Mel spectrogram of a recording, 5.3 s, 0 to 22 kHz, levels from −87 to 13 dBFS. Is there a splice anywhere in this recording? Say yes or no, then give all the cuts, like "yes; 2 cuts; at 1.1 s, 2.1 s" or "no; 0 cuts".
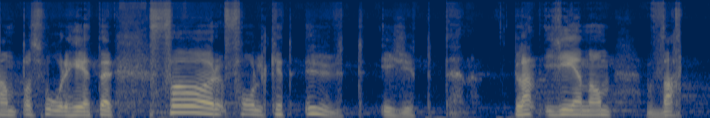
yes; 4 cuts; at 1.1 s, 1.7 s, 2.8 s, 4.0 s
